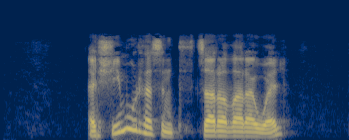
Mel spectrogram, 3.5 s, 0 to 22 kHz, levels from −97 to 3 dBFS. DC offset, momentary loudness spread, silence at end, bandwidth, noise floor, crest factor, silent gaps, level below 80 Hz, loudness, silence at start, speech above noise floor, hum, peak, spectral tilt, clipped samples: under 0.1%; 8 LU; 0.7 s; 7.8 kHz; -79 dBFS; 18 dB; none; -64 dBFS; -22 LUFS; 0.9 s; 58 dB; none; -6 dBFS; -4 dB/octave; under 0.1%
